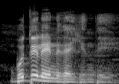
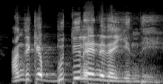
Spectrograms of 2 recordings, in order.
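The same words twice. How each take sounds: First: Soft echo. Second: Said in the usual way. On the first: Acted. Preacher echoing his point to the congregation, lower and softer. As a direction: lower and softer, almost to himself.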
